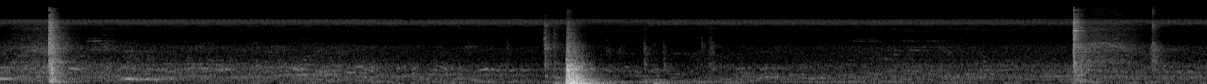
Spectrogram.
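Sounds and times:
faint high-pitched chirr: 0.7 - 1.4, 6.2 - 12.0.

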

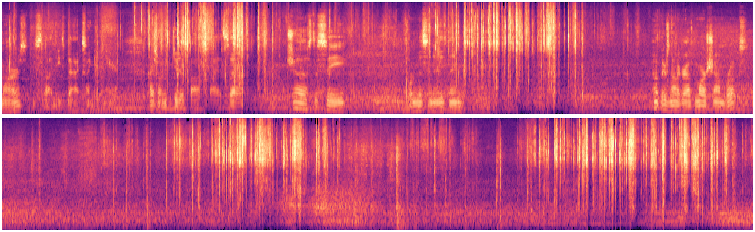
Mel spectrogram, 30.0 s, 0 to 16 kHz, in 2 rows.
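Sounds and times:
foil wrappers crinkling: 2.6 - 5.9, 8.4 - 11.7, 18.3 - 22.0, 25.4 - 30.0.

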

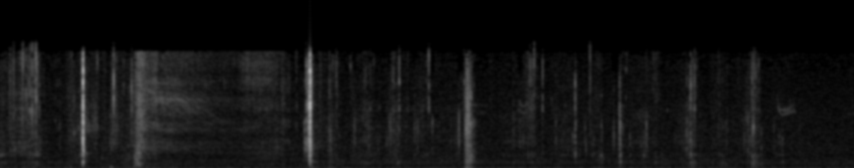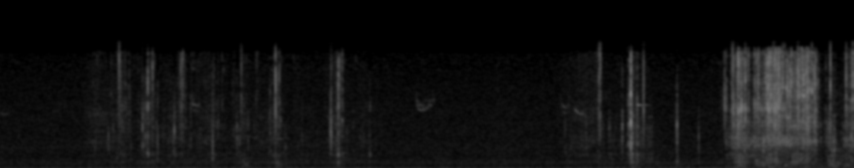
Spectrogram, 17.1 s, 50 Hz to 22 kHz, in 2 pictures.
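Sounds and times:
fishing reel clicks and knocks: 0.0 - 1.4, 3.0 - 7.9, 9.5 - 12.3, 14.3 - 17.0
fishing line whirring off spool: 0.0 - 7.9, 9.4 - 12.3, 14.2 - 17.0.

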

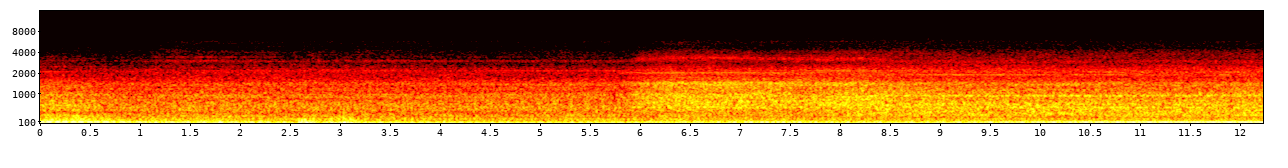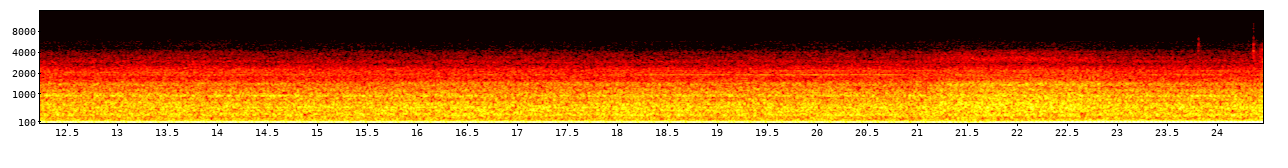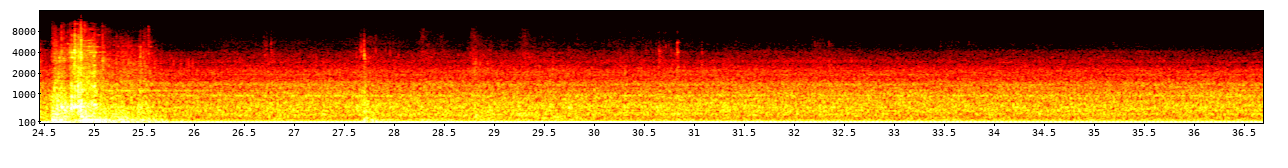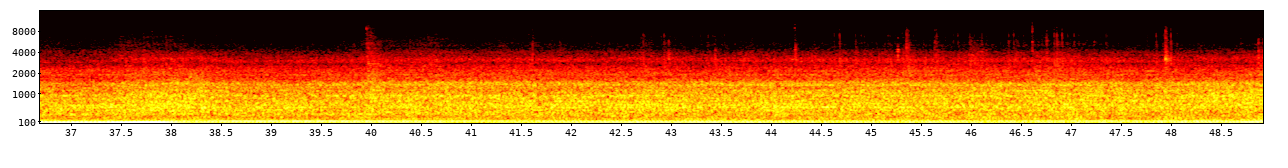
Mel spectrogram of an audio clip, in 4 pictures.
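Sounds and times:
diesel train engine idling: 0.0 - 48.9
loud rush of noise: 5.8 - 10.4.

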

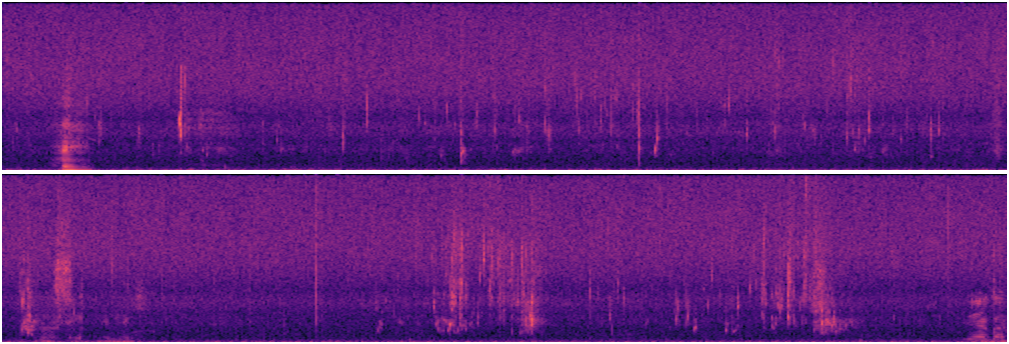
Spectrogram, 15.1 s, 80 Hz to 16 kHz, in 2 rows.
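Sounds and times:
low steady rumble: 0.0 - 15.0
short vocal sound: 0.4 - 0.7
wet clicks of fish on mud: 1.0 - 8.9, 9.8 - 14.4.

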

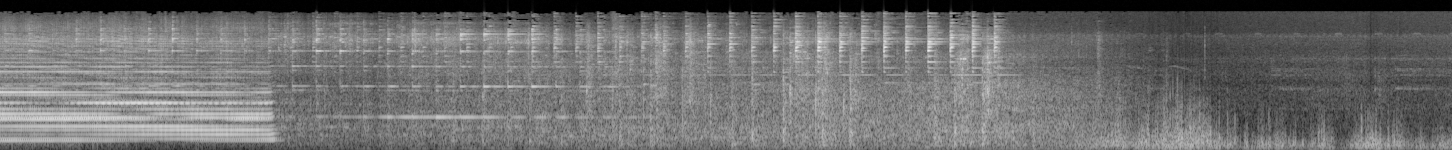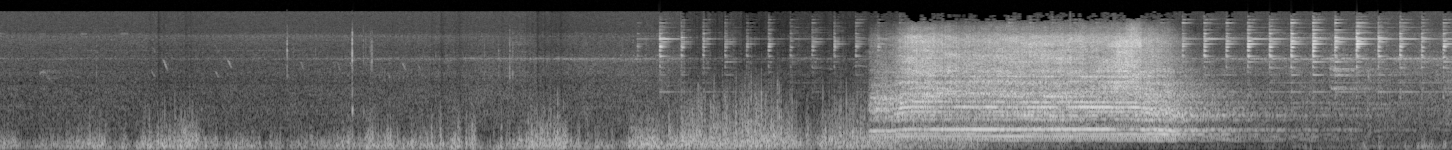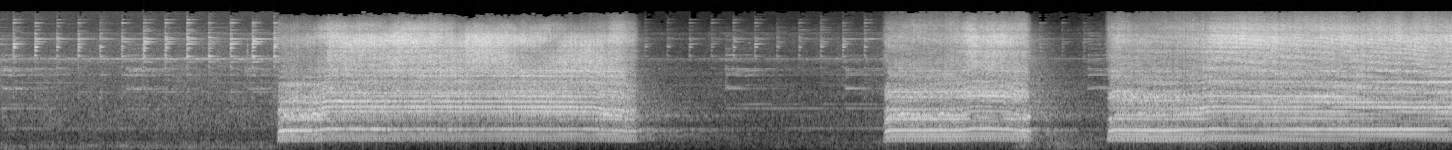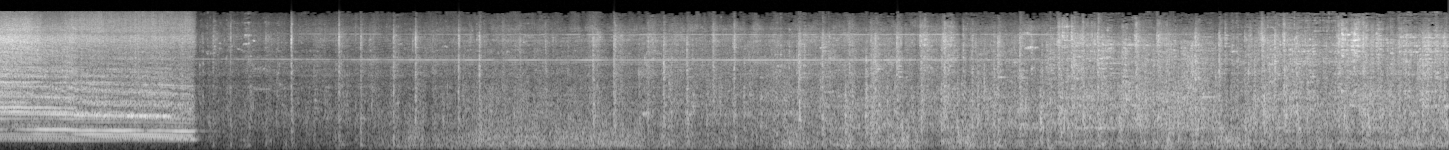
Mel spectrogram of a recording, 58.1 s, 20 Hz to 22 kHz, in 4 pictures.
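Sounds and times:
train chime whistle blasts: 0.0 - 6.1, 23.1 - 45.7
train rumbling along rails: 0.0 - 58.0
wheels clicking: 45.5 - 58.0.

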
